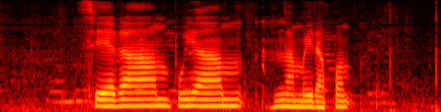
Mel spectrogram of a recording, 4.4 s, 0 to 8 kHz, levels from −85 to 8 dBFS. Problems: background sounds at intervals, background conversations at intervals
